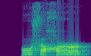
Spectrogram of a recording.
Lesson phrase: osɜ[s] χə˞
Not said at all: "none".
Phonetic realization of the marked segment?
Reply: none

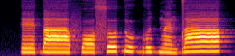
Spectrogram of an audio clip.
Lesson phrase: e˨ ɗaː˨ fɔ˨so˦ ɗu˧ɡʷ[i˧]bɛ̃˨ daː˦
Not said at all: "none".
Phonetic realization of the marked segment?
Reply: i˧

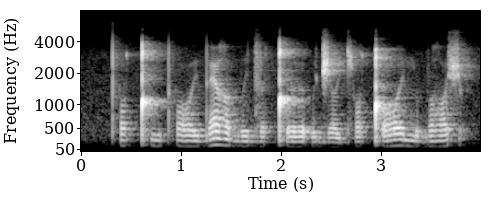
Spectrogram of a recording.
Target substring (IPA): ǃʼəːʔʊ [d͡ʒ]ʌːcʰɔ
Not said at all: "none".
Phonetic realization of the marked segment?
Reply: d͡ʒ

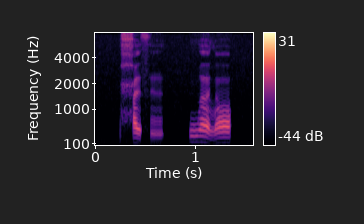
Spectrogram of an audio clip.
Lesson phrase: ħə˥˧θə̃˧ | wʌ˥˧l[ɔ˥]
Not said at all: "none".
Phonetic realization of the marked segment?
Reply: ɔ˥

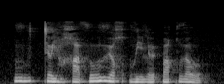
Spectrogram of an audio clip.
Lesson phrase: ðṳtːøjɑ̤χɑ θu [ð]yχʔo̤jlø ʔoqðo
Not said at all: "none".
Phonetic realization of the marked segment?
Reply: ð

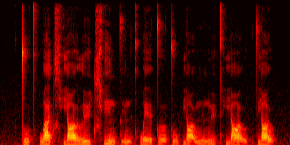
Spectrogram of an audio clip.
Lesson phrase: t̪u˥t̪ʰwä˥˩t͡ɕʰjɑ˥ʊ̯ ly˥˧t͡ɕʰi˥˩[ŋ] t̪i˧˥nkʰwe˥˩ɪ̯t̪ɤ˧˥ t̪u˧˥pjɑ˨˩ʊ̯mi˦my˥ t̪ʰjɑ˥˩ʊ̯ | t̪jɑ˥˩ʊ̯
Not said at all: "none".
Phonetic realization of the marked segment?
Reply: n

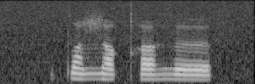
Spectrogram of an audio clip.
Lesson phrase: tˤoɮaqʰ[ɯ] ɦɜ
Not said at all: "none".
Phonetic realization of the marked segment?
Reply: ə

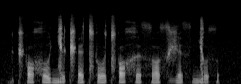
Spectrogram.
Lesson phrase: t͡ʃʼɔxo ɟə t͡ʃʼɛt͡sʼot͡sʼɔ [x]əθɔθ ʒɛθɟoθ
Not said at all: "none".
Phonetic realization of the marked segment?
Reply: x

